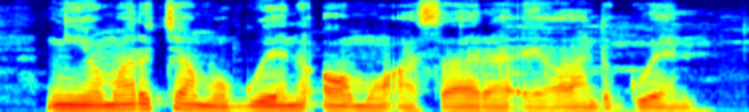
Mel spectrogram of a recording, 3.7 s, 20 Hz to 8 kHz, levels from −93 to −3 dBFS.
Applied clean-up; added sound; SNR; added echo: none; none; none; none.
